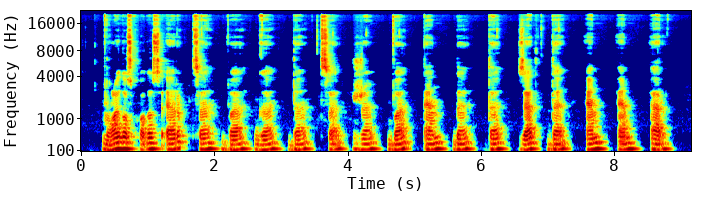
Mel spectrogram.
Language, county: Lithuanian, Kaunas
